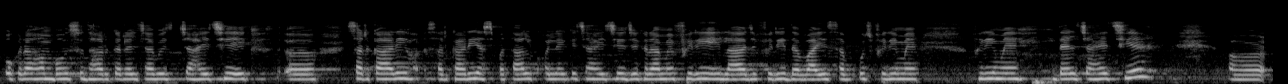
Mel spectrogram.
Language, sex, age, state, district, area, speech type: Maithili, female, 18-30, Bihar, Purnia, rural, spontaneous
